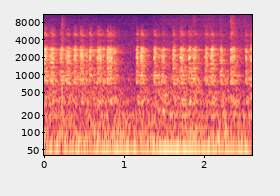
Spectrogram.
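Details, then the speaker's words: Fetal heart sounds on Doppler during a prenatal exam: rapid, regular galloping whooshes likened to horse hooves over a low hum, loudest over the fetal back. "Nah, kita lihat, kita dengarkan bahwa bunyi denyut jantung janin itu seperti tapal kuda, gerakan tapal kuda, gini."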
